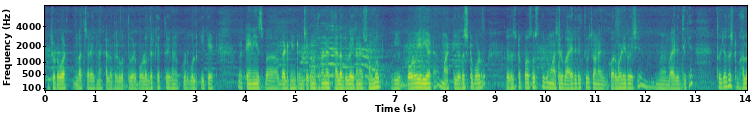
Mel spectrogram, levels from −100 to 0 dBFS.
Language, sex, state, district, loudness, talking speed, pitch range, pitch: Bengali, male, West Bengal, North 24 Parganas, -20 LUFS, 180 wpm, 100-115 Hz, 105 Hz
